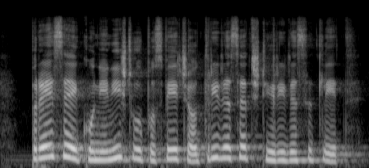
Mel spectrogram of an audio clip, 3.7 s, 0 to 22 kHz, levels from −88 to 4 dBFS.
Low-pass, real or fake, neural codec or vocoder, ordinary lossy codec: 14.4 kHz; real; none; none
